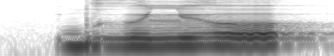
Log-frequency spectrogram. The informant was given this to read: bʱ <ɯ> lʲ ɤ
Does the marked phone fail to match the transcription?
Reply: no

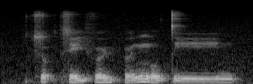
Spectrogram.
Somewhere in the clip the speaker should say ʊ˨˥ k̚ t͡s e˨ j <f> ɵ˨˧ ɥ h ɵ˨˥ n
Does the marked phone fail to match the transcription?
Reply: no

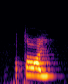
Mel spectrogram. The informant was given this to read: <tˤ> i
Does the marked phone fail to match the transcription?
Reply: no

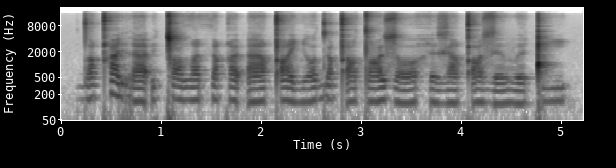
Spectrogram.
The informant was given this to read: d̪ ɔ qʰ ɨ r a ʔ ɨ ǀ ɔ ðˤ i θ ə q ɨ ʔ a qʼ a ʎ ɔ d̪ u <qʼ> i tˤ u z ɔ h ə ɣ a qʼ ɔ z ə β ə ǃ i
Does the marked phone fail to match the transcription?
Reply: no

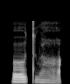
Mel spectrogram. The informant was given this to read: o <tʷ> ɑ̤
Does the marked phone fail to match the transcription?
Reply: no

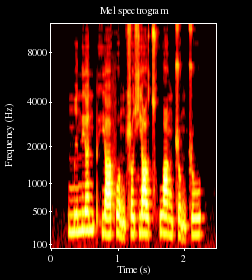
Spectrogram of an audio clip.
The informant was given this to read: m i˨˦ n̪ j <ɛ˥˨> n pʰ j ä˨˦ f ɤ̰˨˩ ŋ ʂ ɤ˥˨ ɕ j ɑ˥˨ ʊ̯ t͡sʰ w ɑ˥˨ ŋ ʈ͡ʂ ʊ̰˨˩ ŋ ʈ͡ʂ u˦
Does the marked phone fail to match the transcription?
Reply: yes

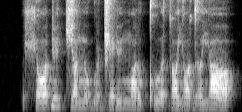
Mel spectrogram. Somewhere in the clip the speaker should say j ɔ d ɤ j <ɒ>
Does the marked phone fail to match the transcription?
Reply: no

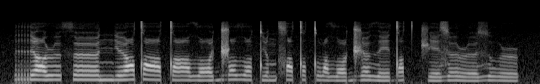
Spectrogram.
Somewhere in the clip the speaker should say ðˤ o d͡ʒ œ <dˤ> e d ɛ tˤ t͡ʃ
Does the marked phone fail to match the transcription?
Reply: yes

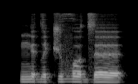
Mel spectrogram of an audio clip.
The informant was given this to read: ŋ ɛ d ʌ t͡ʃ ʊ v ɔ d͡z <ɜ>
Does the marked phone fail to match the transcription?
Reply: no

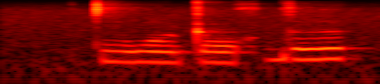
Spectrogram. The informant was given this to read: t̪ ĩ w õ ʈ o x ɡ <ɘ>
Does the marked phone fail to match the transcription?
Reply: no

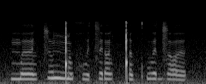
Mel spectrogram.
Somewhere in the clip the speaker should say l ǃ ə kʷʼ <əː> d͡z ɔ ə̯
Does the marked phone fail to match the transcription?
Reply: no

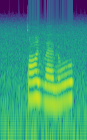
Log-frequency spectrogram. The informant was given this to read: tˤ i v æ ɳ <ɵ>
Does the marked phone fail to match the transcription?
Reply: yes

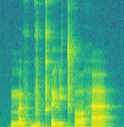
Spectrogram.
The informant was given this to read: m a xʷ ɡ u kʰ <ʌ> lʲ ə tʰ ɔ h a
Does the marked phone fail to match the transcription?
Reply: yes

